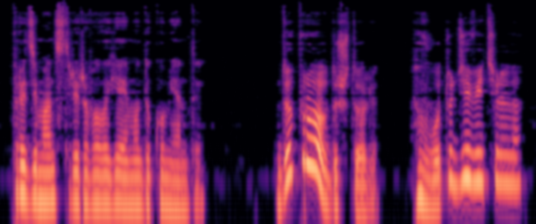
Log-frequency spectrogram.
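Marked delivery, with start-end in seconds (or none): 2.8-5.2 high-pitched mock amazement; exclaimed surprise. A narrator's reading. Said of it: "воскликнул он". (удивлённый возглас)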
